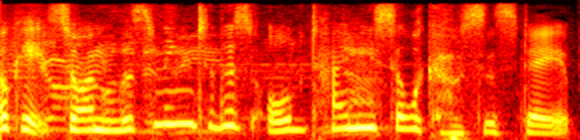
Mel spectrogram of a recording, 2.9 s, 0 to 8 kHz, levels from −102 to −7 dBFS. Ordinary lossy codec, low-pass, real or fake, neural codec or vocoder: MP3, 64 kbps; 7.2 kHz; real; none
